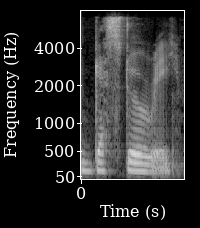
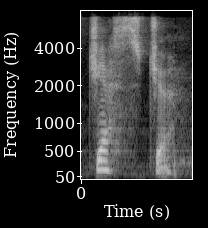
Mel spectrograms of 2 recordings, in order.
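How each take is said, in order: First: The word ends with a full ee vowel. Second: The word ends with a weak schwa vowel. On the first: The speaker calls it wrong. "we're not pronouncing an e at the end, so it's not gesturi" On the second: The speaker calls it right. "So it's gesture"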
